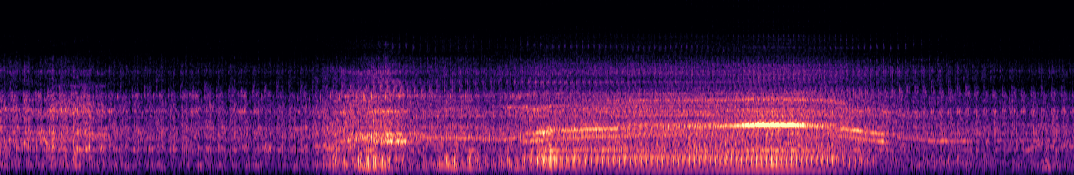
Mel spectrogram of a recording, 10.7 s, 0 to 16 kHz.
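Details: 1999 VW Polo 6N1 petrol, extremely rough idle after new head gasket, injector #2, HT leads, throttle body and coolant temp sensor; pulsing about four times a second with two rev rises, sooty plugs, maybe running on three cylinders.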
